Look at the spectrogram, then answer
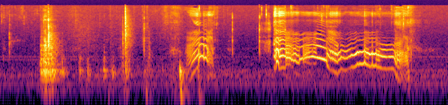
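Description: A Shih Tzu 'talks' in wavering, rising and falling whines and yowls with a few short grunts.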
